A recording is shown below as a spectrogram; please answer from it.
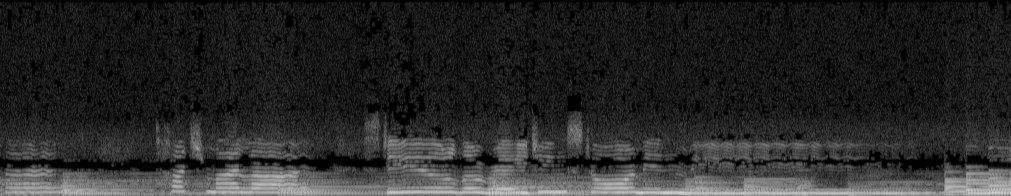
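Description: A slow sacred song from a church soloist recording: a woman's voice holding a melody over piano accompaniment, with a long wavering note near the end.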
